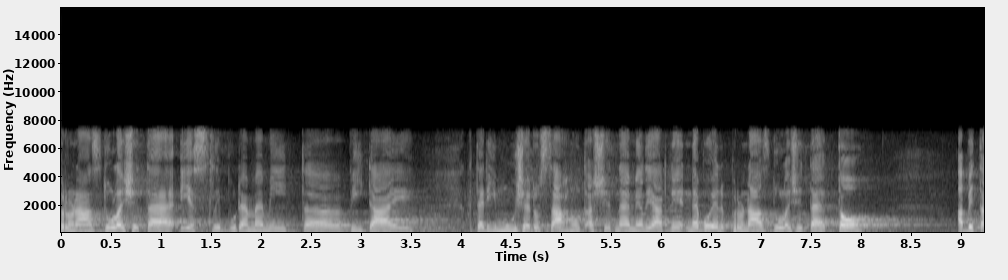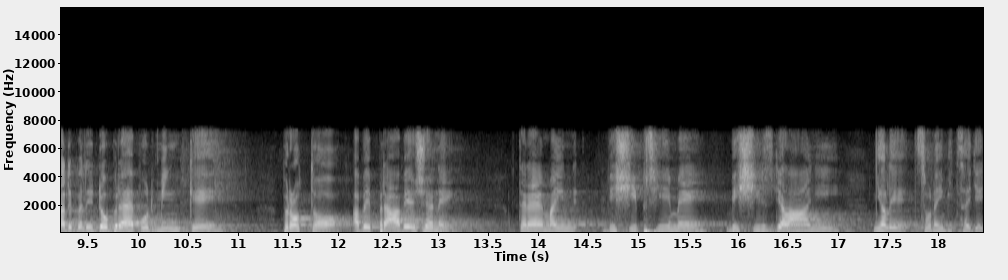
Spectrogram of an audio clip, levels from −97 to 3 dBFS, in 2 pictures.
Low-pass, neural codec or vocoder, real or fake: 7.2 kHz; none; real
